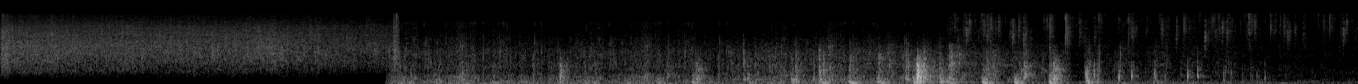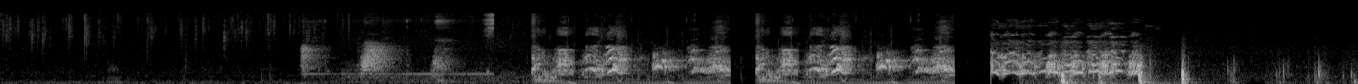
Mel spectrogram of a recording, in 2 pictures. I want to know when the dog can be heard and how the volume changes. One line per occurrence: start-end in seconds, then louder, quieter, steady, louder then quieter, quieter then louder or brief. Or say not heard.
16.6-25.1 louder.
